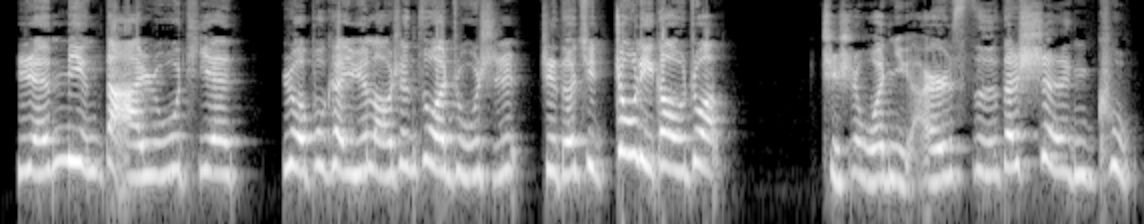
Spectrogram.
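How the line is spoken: Old woman, fake sobbing complaint. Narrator (Chinese): 阎婆在厅下叫屈叫苦，哽哽咽咽的假哭，告相公道

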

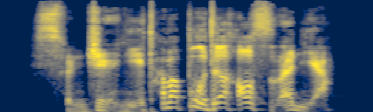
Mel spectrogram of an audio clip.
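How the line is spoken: Angry roar. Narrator (Chinese): 他舅的怒吼声

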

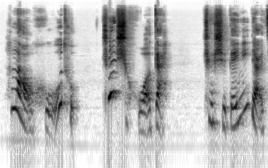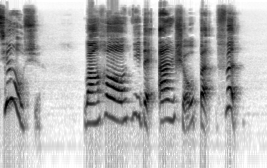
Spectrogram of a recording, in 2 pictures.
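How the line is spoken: Mocking. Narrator (Chinese): 人们都嘲笑他

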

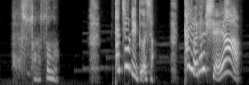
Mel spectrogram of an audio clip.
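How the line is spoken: Wry laugh. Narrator (Chinese): 我苦笑

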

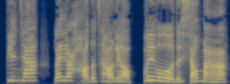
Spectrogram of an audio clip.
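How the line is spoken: Loud full-throated shout. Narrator (Chinese): 扯着嗓子喊句

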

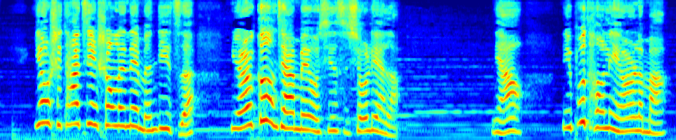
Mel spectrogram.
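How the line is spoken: Calling out. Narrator (Chinese): 陆子霖叫了声

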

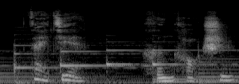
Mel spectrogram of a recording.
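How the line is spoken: Quiet. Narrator (Chinese): 他小声地说

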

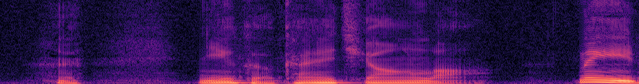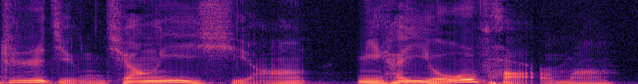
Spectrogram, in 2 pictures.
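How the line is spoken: Cold. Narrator (Chinese): 上官日成冷冷的说着

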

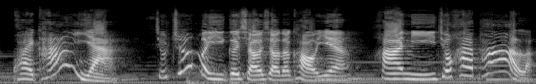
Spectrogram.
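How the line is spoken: Mocking girl. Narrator (Chinese): 一个女孩嘲笑道

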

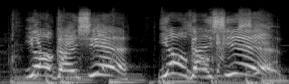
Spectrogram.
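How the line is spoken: Shrieking rats. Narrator (Chinese): 一群大老鼠的尖叫声

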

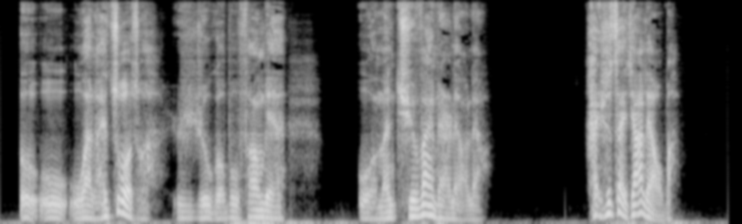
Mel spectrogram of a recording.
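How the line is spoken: Lowered voice. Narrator (Chinese): 胖男人……压低了声音

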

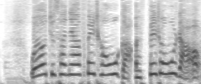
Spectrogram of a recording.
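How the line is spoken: Drunk man speaking loudly. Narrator (Chinese): 一个单身哥们儿喝高了，大声说

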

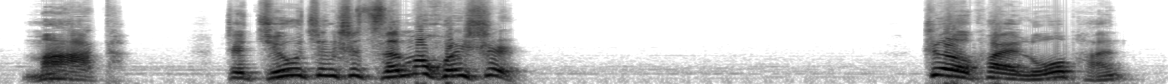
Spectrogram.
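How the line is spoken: Loud, anxious cursing. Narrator (Chinese): 他顿时着急了，大声骂道

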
